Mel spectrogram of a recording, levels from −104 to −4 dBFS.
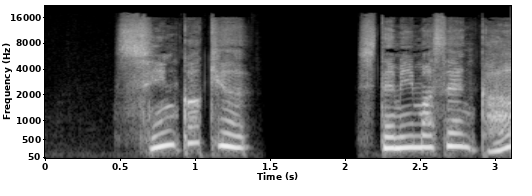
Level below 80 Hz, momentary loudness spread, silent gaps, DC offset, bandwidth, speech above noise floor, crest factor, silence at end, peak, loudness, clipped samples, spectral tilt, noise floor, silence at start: -74 dBFS; 12 LU; 1.47-2.07 s; under 0.1%; 18 kHz; 44 dB; 16 dB; 0 s; -4 dBFS; -19 LUFS; under 0.1%; -3 dB/octave; -62 dBFS; 0.5 s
